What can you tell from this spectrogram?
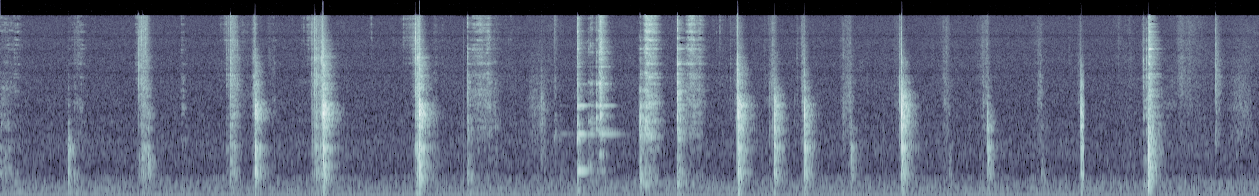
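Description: Chef's knife cutting and chopping an onion on a bamboo cutting board: irregular sharp knocks of the blade against the wood, about one a second, over a steady low hum.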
